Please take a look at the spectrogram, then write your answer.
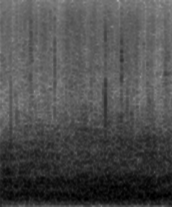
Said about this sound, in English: Oh, I tell you what it is, I can see them now. It's fighter jets or at least not commercial planes.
